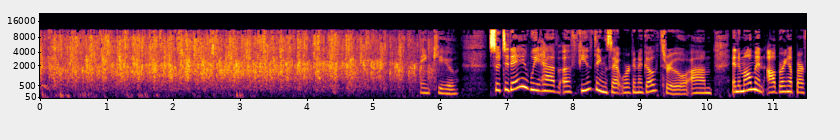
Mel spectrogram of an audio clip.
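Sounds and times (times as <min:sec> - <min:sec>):
audience applause: 0:00.0 - 0:06.1
speech: 0:05.7 - 0:11.4.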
